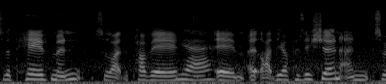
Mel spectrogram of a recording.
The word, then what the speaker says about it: PAVÉ: And tell me about the name as well, because I was having a wee bit of trouble pronouncing it before. But tell people how it goes. PAVÉ.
